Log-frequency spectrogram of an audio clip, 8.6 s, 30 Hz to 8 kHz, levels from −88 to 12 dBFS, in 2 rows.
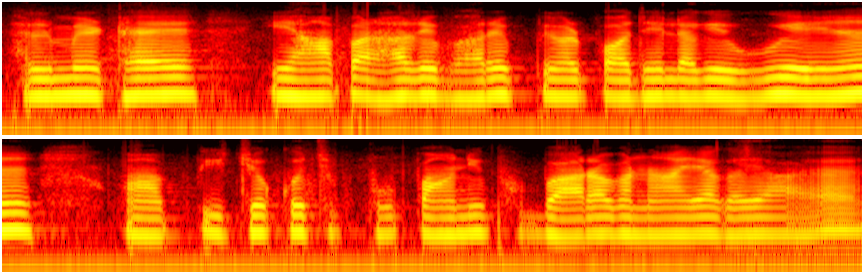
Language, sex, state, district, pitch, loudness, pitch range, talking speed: Hindi, female, Uttar Pradesh, Jalaun, 155 Hz, -17 LUFS, 150-165 Hz, 125 wpm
